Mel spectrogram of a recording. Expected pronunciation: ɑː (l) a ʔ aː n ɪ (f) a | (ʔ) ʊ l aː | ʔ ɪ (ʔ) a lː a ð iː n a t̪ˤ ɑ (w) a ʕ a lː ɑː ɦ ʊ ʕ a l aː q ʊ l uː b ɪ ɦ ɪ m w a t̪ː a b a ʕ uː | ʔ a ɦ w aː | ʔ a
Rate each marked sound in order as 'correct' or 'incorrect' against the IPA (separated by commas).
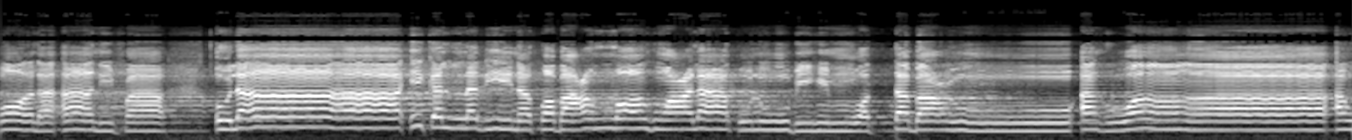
correct, correct, correct, incorrect, incorrect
